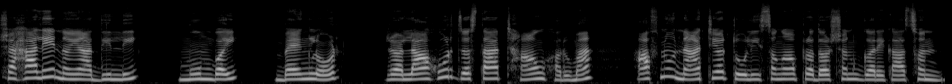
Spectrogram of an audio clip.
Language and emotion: Nepali, neutral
